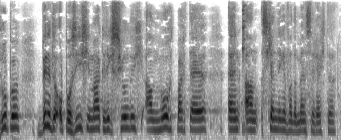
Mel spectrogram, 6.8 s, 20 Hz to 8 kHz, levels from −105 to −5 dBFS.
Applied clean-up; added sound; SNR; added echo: neural mask model Resemble Enhance denoiser.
